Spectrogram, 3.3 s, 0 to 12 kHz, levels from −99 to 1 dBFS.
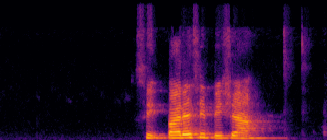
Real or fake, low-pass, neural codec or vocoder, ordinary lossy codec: real; 9.9 kHz; none; Opus, 16 kbps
